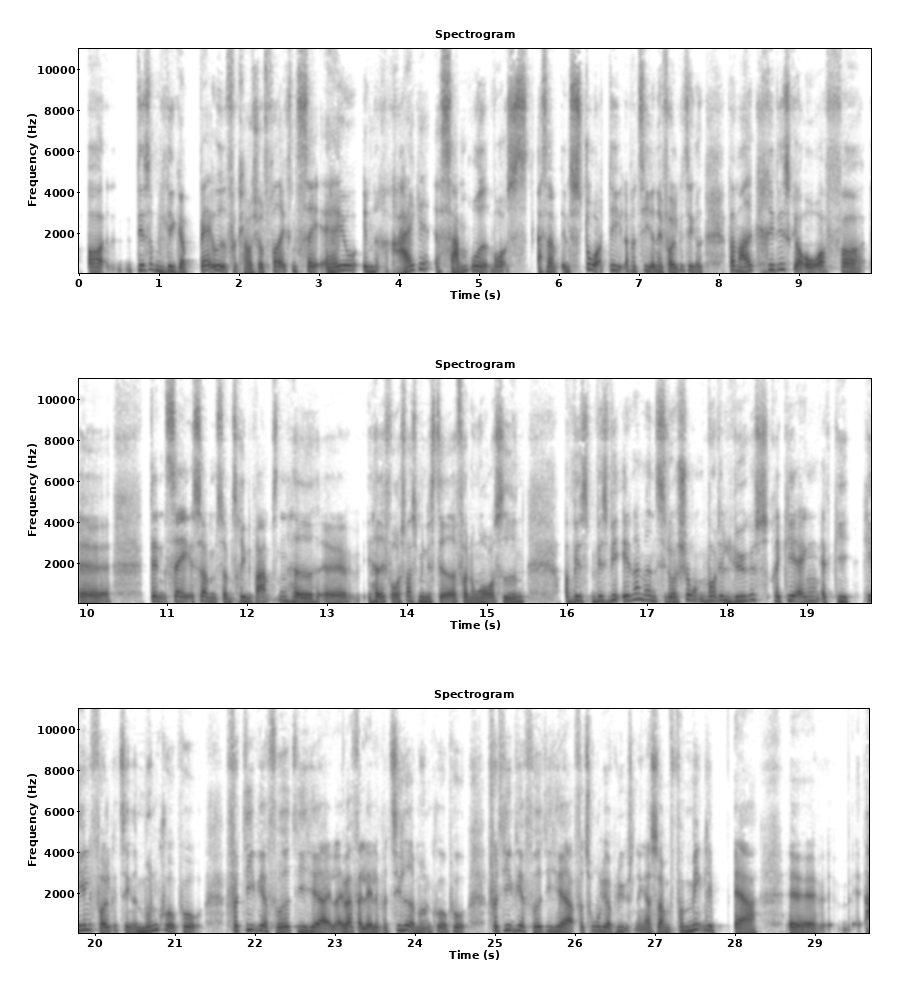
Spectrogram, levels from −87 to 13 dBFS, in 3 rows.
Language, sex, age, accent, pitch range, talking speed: Danish, female, 30-49, native, 175-215 Hz, 180 wpm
